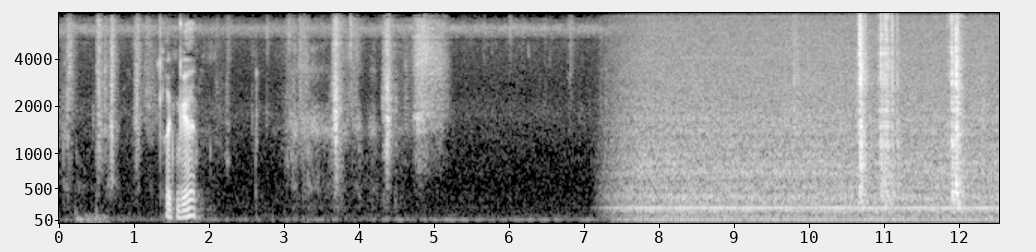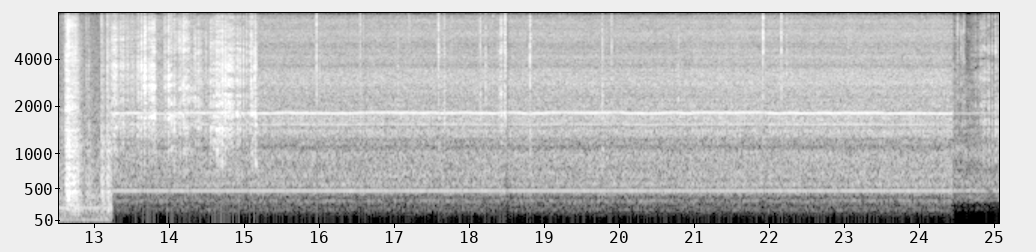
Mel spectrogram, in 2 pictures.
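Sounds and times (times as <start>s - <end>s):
steady background hum: 7.2s - 24.8s
knife rasping through fiberglass: 12.6s - 16.0s.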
